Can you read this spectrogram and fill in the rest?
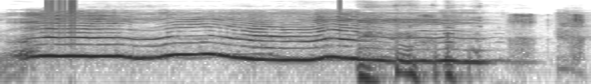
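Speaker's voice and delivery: long high-pitched wail; hammed-up shriek of horror; mock scream. Seeing his feet turned to tentacles, mock horrified scream.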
